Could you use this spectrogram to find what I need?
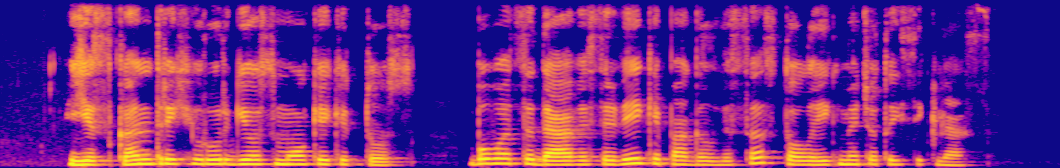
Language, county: Lithuanian, Vilnius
